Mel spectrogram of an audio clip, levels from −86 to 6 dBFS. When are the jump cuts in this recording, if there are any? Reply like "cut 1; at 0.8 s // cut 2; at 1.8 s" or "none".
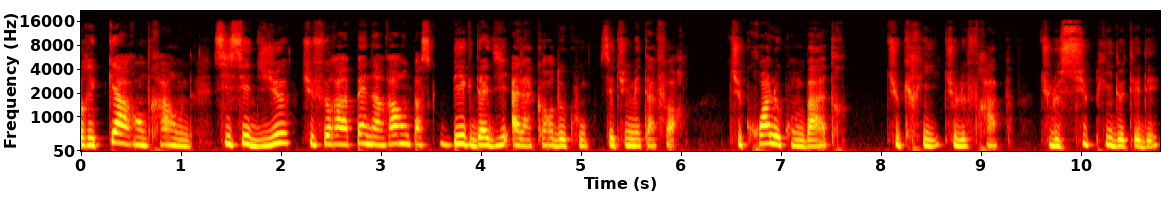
cut 1; at 2.1 s // cut 2; at 3.5 s // cut 3; at 5.1 s

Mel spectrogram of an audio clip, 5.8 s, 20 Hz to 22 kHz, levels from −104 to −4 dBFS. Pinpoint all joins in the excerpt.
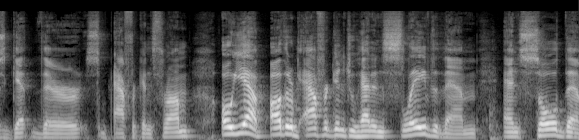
cut 1; at 1.1 s // cut 2; at 1.5 s // cut 3; at 3.0 s // cut 4; at 3.5 s

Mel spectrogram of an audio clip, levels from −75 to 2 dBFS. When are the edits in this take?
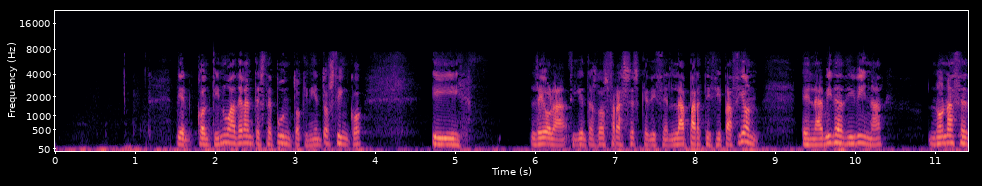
cut 1; at 6.4 s

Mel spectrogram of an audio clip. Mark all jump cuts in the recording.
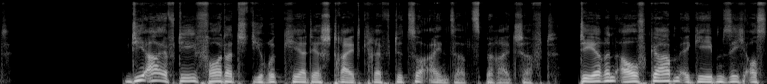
cut 1; at 5.7 s

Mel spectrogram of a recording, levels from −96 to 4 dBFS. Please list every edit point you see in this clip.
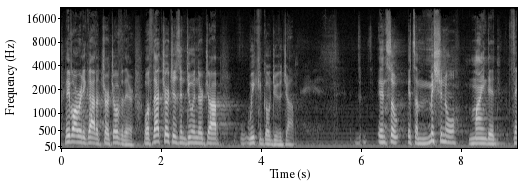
none

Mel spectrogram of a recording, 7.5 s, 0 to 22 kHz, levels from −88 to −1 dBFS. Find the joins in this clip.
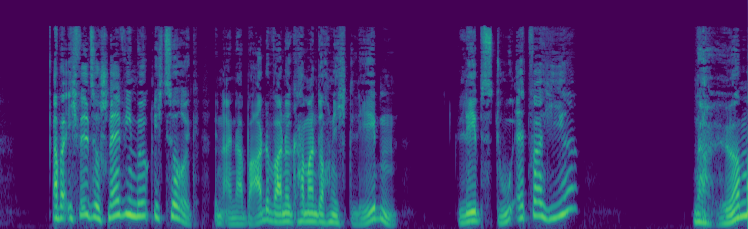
cut 1; at 2.1 s

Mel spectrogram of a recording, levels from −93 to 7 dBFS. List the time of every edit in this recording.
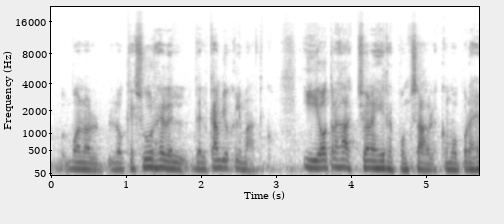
none

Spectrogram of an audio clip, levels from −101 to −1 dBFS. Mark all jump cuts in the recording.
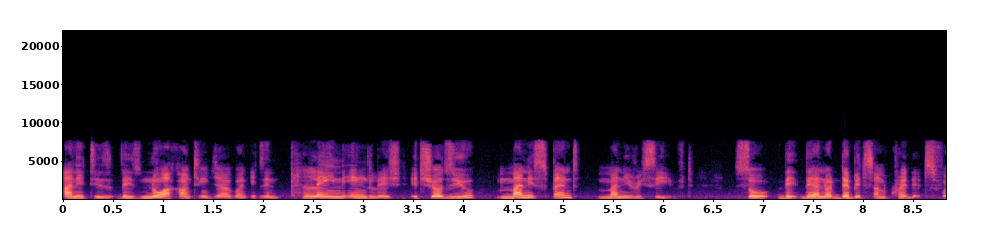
cut 1; at 2.0 s // cut 2; at 3.4 s // cut 3; at 6.6 s // cut 4; at 7.3 s

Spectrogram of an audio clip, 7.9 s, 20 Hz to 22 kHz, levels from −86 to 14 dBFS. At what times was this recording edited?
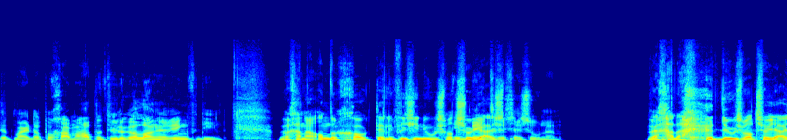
none

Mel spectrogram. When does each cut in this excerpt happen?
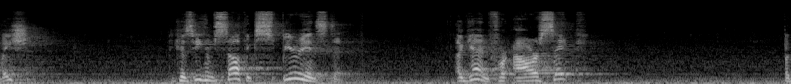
none

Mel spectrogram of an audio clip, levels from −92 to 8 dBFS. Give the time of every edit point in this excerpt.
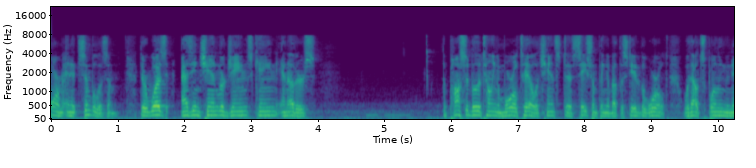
cut 1; at 1.8 s // cut 2; at 6.4 s

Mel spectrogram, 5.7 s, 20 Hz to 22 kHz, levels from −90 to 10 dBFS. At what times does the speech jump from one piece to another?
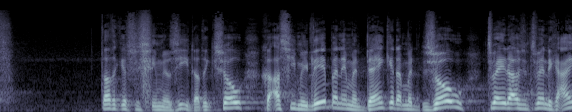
cut 1; at 1.5 s // cut 2; at 4.2 s

